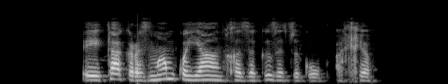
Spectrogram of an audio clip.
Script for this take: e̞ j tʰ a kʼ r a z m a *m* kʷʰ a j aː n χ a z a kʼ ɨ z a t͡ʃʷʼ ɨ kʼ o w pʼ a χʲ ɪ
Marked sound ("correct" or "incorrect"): correct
